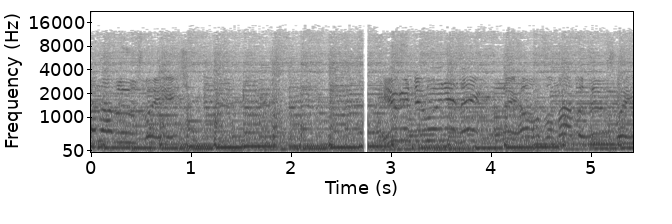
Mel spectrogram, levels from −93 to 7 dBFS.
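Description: Separately encoded pieces of this audio were joined without trimming encoder delay and padding, leaving a gap at the join: a 50 ms gap at 2.72–2.77 s, with smeared edges.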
